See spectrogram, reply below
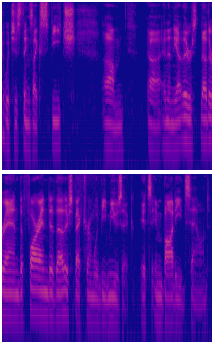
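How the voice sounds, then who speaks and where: A man talking as a teacher on a livestream, explaining informally in a halting, digressive way. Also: on the low side. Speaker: sound design teacher.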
